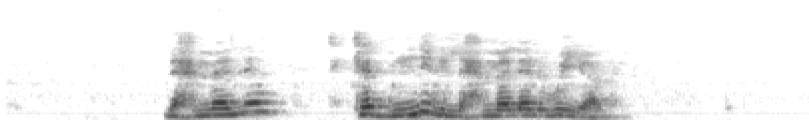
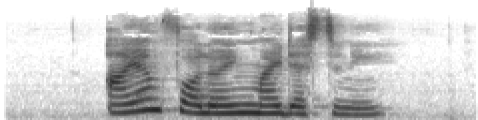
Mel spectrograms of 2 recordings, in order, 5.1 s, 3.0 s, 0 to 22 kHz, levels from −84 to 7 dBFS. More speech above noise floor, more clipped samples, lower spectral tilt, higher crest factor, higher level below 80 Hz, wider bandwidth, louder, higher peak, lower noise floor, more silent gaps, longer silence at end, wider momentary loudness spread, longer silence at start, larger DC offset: first, 50 dB vs 41 dB; neither; first, -8 dB/octave vs -2 dB/octave; about the same, 18 dB vs 16 dB; second, -64 dBFS vs -58 dBFS; second, 7.2 kHz vs 16 kHz; second, -25 LUFS vs -13 LUFS; second, -10 dBFS vs 0 dBFS; first, -74 dBFS vs -54 dBFS; neither; first, 1.25 s vs 0.6 s; about the same, 10 LU vs 12 LU; first, 1.05 s vs 0.65 s; neither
